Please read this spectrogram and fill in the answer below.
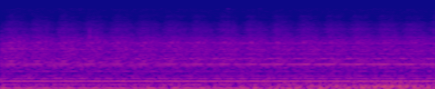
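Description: Steady electrical hum, several fixed tones held level under a faint hiss, with no change through the pause.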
